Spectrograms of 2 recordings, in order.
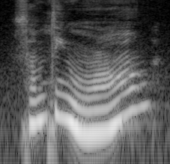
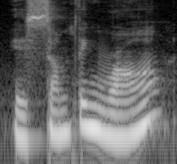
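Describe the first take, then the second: First: SOMETHING WRONG pitched higher, rising at the end; echoed question. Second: SOMETHING WRONG as an ordinary question, gently rising; concerned question. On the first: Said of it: "Was it ever". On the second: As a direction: ask "something wrong" at normal pitch, rising at the end. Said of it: "said Mom". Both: A narrator's reading.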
